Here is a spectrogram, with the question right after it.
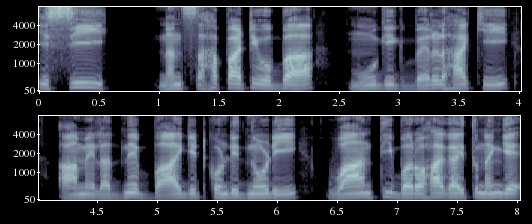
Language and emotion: Kannada, disgusted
